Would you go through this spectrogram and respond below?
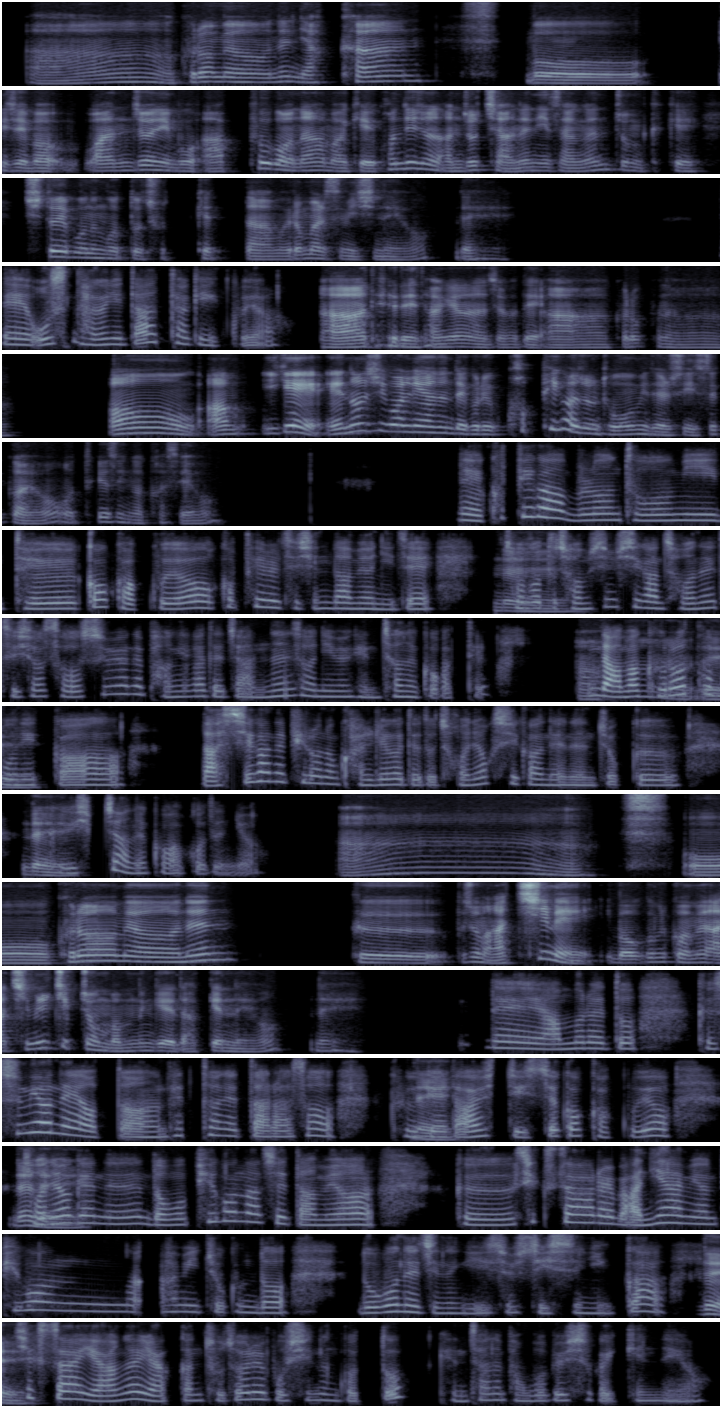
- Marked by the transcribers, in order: laughing while speaking: "약간"; laughing while speaking: "네네"; other background noise; tapping
- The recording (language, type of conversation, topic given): Korean, advice, 하루 동안 에너지를 더 잘 관리하려면 어떻게 해야 하나요?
